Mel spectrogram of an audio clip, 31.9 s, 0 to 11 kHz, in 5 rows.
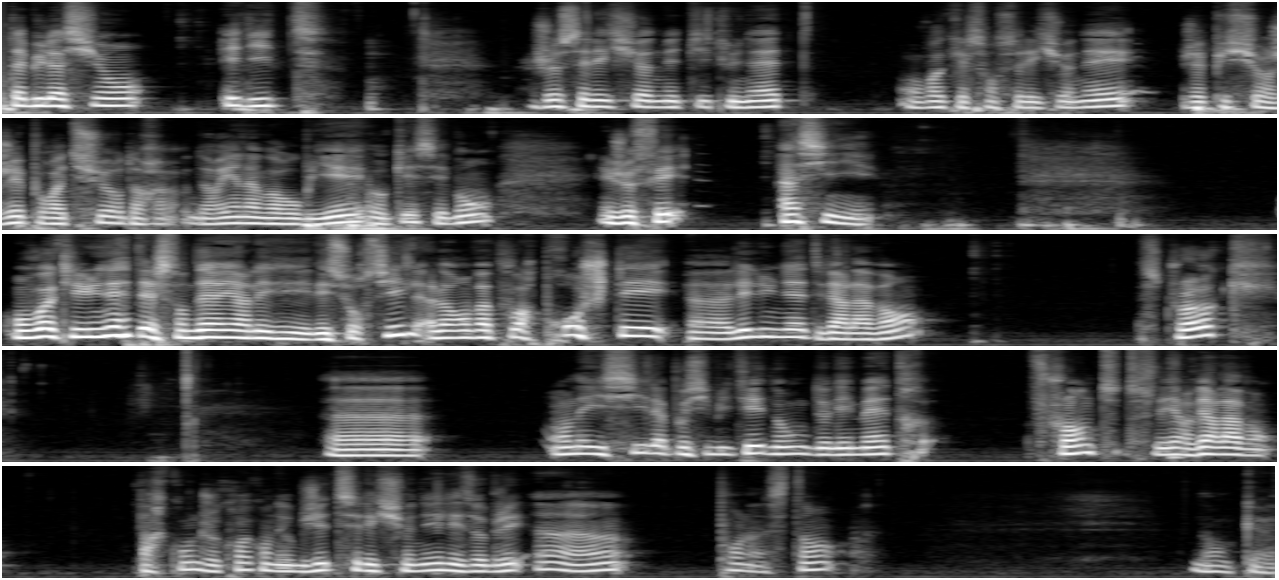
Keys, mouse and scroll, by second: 0.1 ctrl+Tab, 0.9 ctrl+click, 2.5 shift+click, 6.0 g, 7.9 Escape, 10.2 click, 11.1 shift+middle click, 17.6-18.7 drag, 25.0 click, 26.2 click, 27.1 click, 28.3 click.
